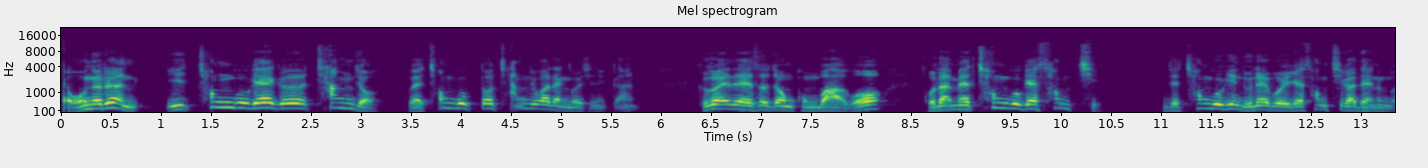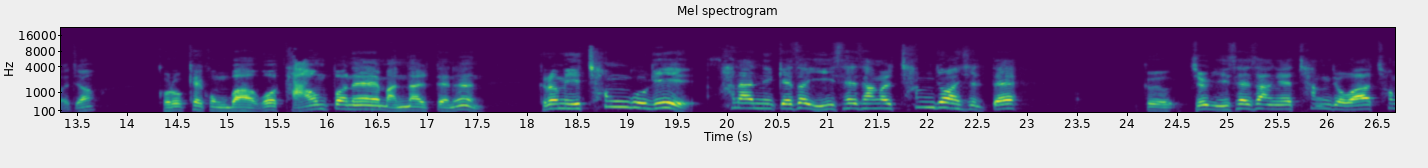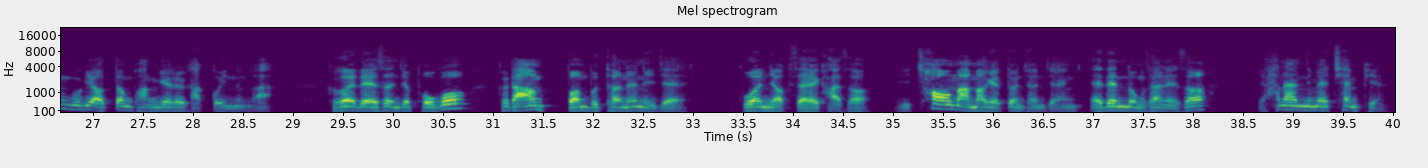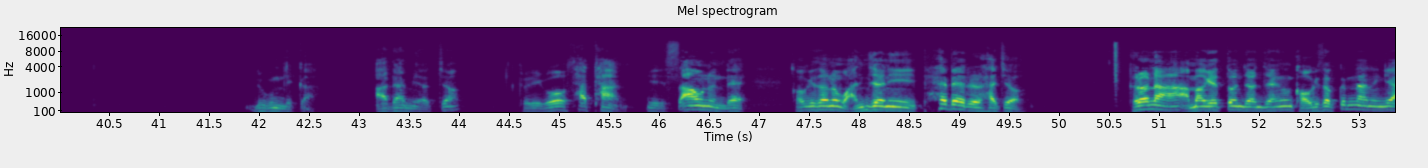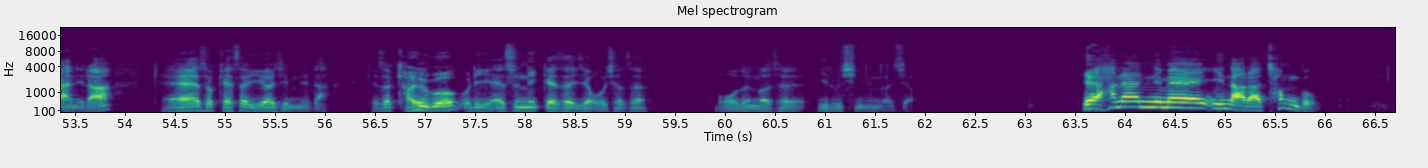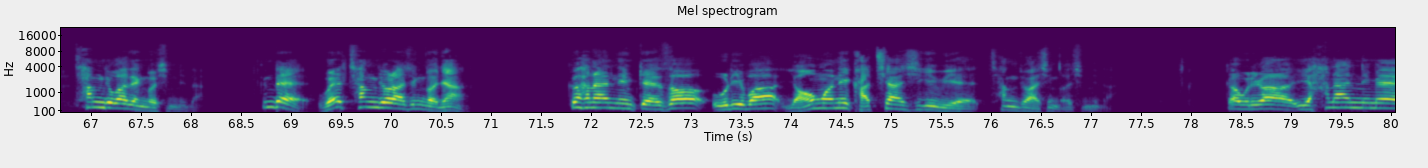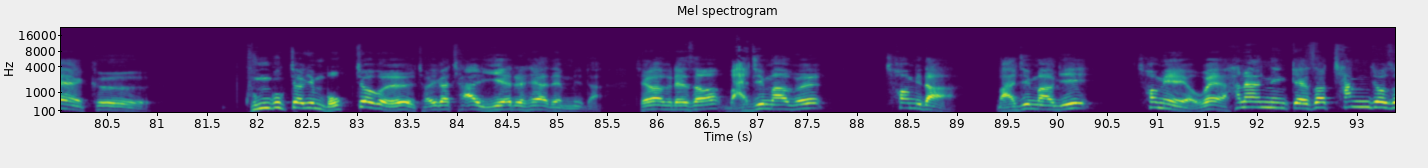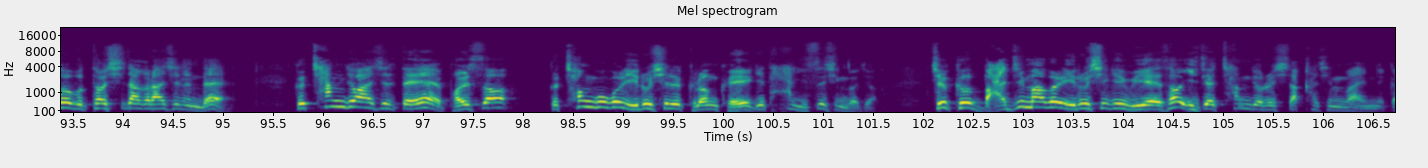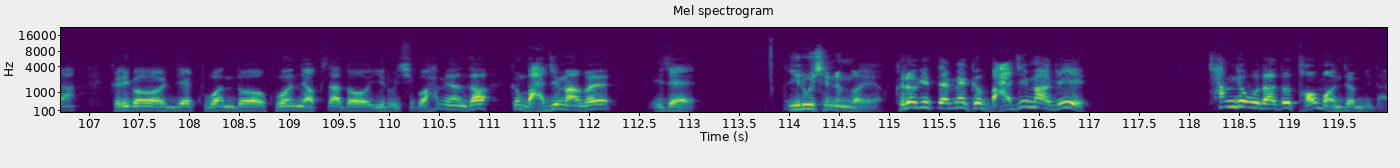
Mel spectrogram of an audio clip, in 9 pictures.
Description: [성경공부] 아마겟돈 (3)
